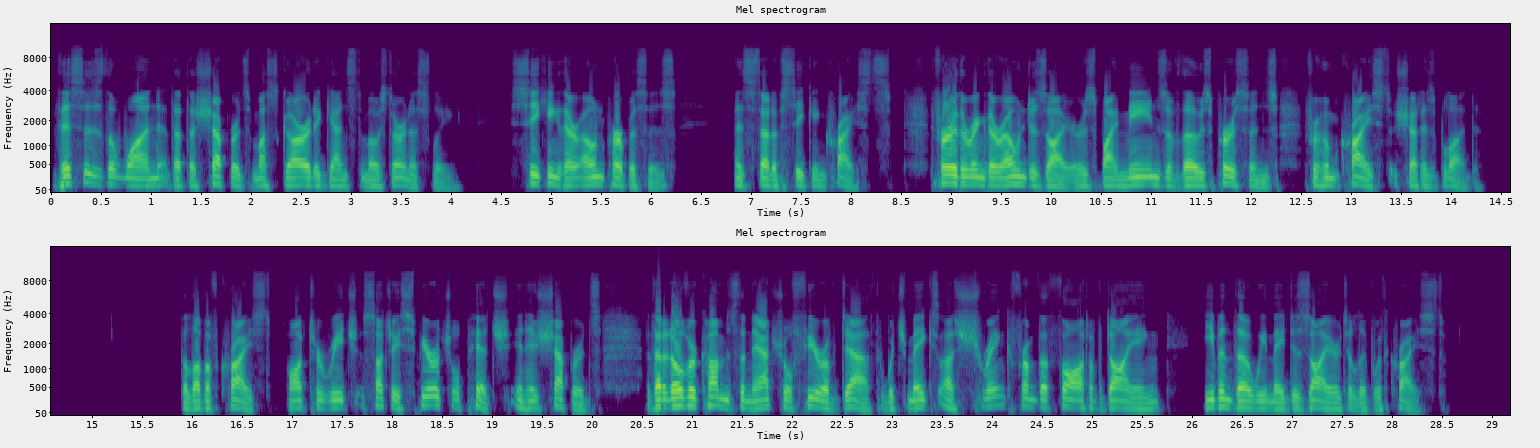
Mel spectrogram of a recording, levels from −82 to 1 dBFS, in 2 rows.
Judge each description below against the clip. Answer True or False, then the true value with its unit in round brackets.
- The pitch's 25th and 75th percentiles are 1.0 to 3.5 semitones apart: False (4.2 semitones)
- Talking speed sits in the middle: True (155 wpm)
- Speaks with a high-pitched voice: False (115 Hz)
